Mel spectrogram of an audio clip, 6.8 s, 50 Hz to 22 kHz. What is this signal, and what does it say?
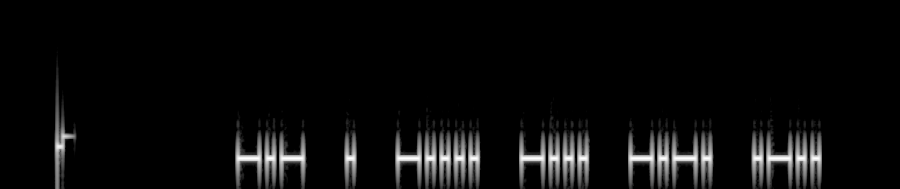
Morse code, heard as a keyed tone, about 22 wpm, spaced as for 16 wpm, 700 Hz. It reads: KE6BCL
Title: USA Call Signs - 6 Characters - 2x Character Spacing - 22wpm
